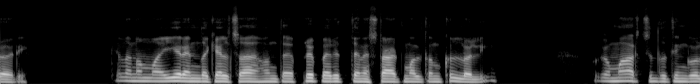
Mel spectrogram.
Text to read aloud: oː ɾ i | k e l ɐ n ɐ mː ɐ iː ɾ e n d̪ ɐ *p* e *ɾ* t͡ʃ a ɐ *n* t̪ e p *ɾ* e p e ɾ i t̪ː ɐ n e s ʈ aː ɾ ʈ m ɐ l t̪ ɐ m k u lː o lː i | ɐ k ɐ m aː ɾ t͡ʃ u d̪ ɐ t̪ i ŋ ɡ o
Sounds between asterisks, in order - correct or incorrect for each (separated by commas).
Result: incorrect, incorrect, correct, correct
